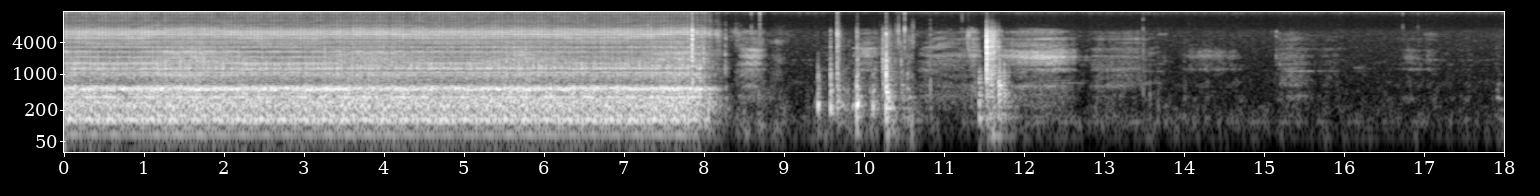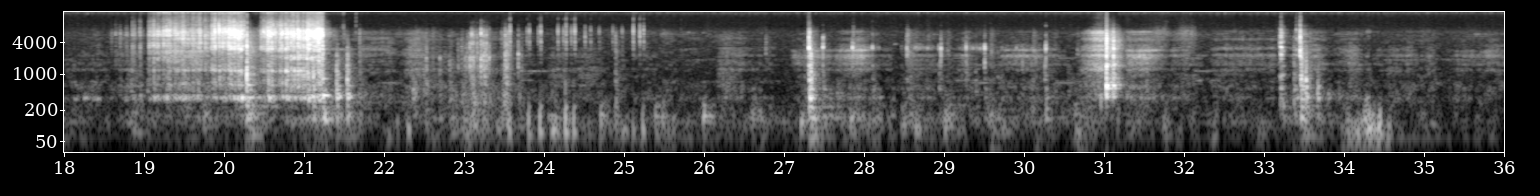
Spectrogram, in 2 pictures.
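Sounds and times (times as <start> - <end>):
disc repair machine whirring: 0.0 - 8.4.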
